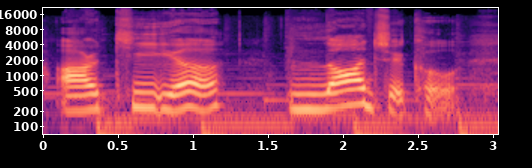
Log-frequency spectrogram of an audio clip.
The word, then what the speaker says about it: archaeological: pronounce this right because this has got six syllables so it goes r key okay it's not k r k many of us say k but it's actually key our kia logical so this catch here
